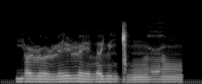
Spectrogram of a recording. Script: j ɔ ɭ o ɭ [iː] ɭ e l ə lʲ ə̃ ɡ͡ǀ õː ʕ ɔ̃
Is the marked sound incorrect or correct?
correct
